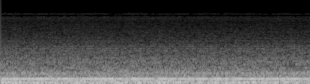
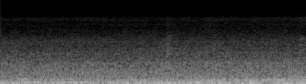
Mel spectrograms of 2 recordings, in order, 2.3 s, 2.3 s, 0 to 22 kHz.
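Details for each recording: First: 2007-2009 Honda CR-V at highway speed: steady droning wind-up hum like a plane over road noise, with grinding when spun fast; worn rear passenger-side wheel bearing, fixed by replacement. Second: 2007 Honda CR-V on a freeway test drive after replacing the rear passenger-side wheel bearing: steady low tire and engine rumble at cruising speed with no rising hum or wind-up drone; normal road noise, the fix worked.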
